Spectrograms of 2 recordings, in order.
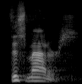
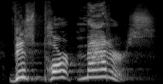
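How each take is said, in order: First: Low, soft and weighty; quiet emphasis. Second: MATTERS raised high and drawn out; slow, high punch on "This part matters"; emphatic repeat. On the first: Preacher urging them to listen to this, quiet emphasis. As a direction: drop low to make them lean in. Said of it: "Listen to this". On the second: Preacher driving the verse home, MATTERS stretched emphatically. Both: Real, not acted.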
